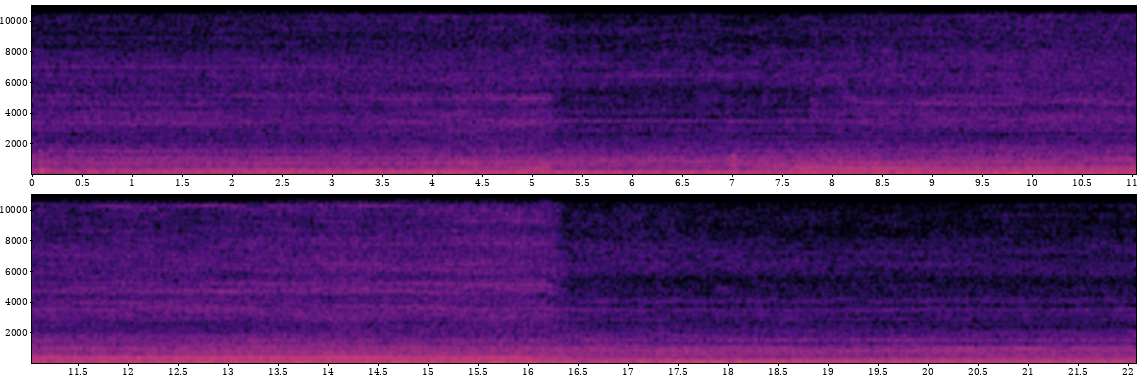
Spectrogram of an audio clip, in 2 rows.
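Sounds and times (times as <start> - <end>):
vacuum lifter whine and hiss: 0.0 - 22.0.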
